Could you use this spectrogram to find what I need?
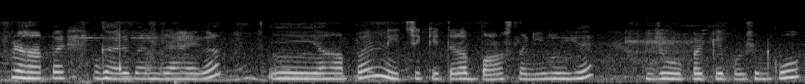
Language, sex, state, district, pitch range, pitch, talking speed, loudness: Hindi, female, Andhra Pradesh, Anantapur, 255-285 Hz, 260 Hz, 150 wpm, -21 LUFS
